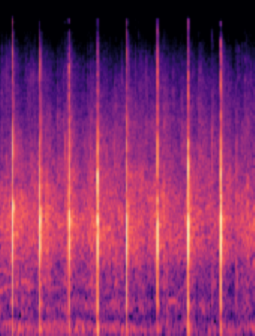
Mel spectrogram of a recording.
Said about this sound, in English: I'll just clap.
